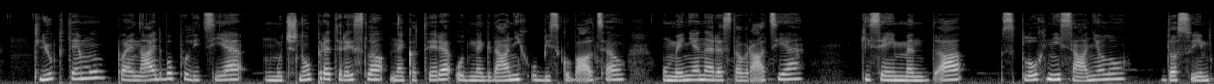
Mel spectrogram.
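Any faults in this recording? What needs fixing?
Nothing here needs fixing, as no faults turn up anywhere in this speech recording.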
